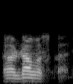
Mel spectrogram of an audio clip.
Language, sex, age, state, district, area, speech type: Odia, male, 45-60, Odisha, Nayagarh, rural, conversation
